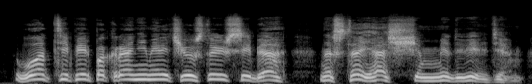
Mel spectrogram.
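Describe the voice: A man uses a put-on character voice, high-pitched with a bright, sharp tone. He talks slowly with lively intonation.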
